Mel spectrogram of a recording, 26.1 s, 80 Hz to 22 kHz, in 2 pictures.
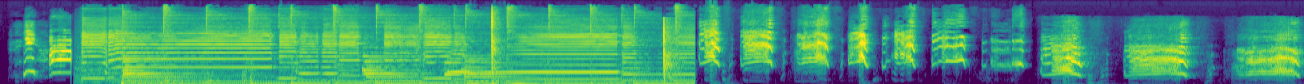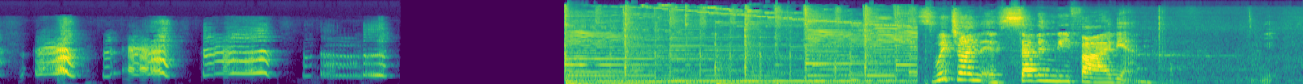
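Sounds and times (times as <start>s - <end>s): hen clucking and squawking: 7.0s - 10.8s.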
